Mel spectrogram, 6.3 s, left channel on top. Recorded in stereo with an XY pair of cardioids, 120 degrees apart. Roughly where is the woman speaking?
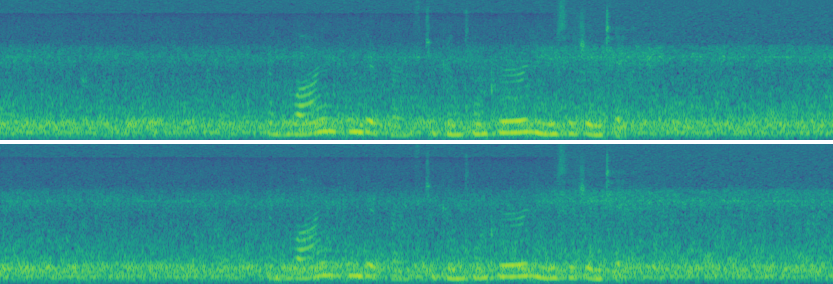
Ahead.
